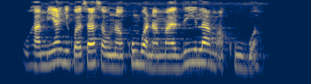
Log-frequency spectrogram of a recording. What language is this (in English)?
Swahili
